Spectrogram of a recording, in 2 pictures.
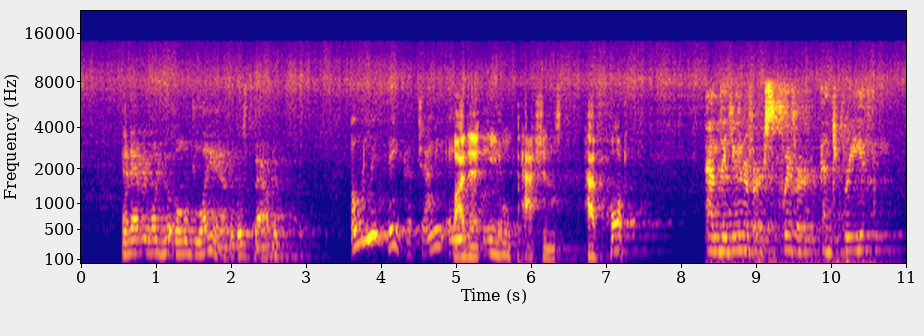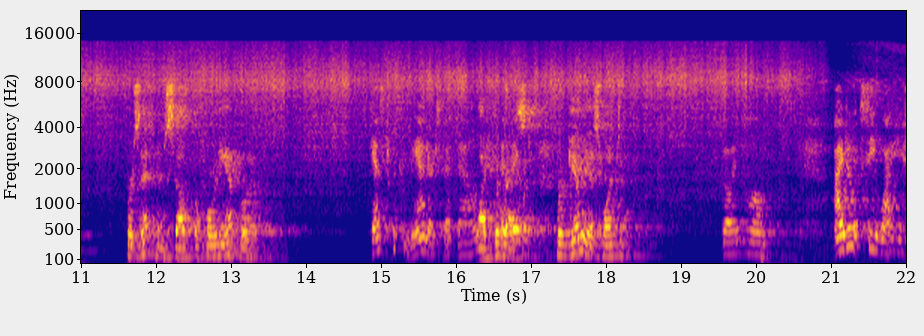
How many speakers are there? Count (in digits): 4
